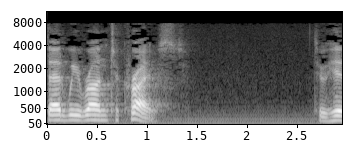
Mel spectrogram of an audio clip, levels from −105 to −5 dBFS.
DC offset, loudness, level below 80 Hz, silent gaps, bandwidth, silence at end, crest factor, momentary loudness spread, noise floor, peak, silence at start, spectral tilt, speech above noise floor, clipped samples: under 0.1%; -18 LUFS; -52 dBFS; none; 8 kHz; 0 s; 18 dB; 18 LU; -50 dBFS; -2 dBFS; 0 s; -7 dB/octave; 33 dB; under 0.1%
